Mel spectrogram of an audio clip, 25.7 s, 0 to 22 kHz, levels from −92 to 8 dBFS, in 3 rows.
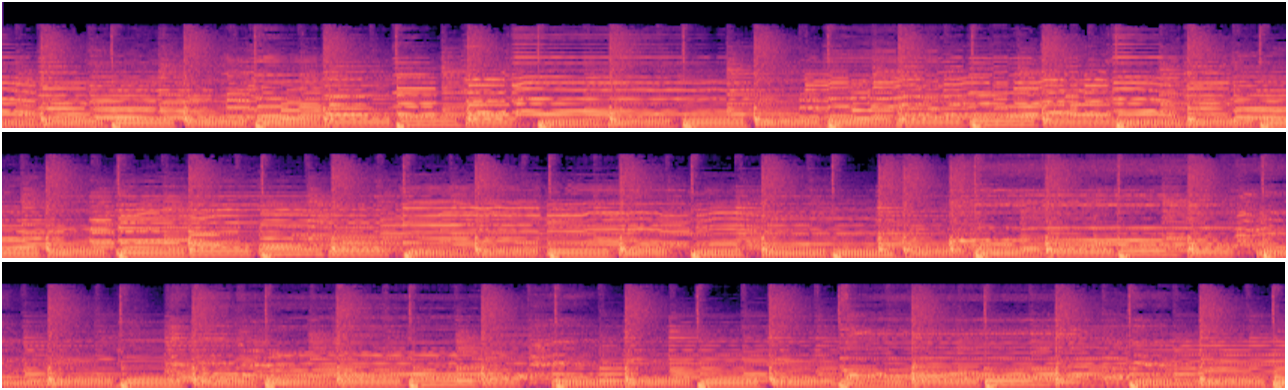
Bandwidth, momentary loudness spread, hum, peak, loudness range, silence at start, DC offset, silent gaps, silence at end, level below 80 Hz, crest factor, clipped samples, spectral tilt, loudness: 11.5 kHz; 4 LU; none; -2 dBFS; 2 LU; 0 s; under 0.1%; none; 0 s; -26 dBFS; 14 dB; under 0.1%; -5.5 dB/octave; -17 LUFS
